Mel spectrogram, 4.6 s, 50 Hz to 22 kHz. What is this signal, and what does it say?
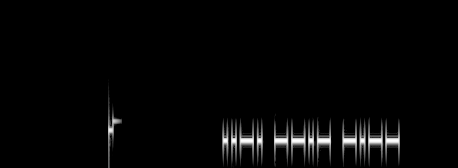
Morse code, heard as a keyed tone, about 28 wpm, 700 Hz. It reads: FQY
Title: USA Call Sign Postfixes - 3 Letters 28wpm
